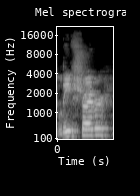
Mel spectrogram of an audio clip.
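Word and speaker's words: Liev Schreiber: So my favorite thing is definitely, how do you pronounce it? Liefschreiber? – Yes. – Is that right?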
